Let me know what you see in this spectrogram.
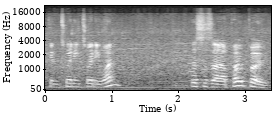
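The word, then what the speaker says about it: poupou: This is a popo. P O U P O U is how you spell it.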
